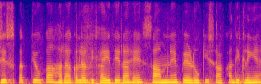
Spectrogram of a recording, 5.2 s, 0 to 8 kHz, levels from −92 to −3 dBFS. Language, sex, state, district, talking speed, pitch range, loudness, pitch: Hindi, female, Uttarakhand, Tehri Garhwal, 185 wpm, 200-215 Hz, -14 LUFS, 205 Hz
